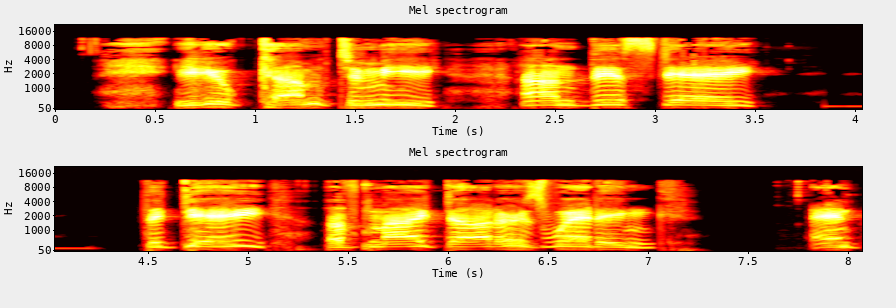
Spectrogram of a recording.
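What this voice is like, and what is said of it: Gangster-style frog character voice. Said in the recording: “Does that more like Robert De Niro as a frog? ... Robert De Niro is doing a Kermit”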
